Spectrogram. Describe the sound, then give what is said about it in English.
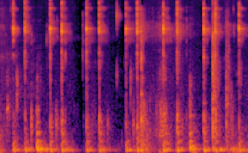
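Rapid, uneven clicks and taps on a laptop keyboard and trackpad during a test run, fairly quiet, continuing steadily for a few seconds with no voices. “I'm just going to click over here to do a test run.”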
